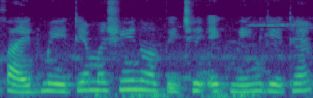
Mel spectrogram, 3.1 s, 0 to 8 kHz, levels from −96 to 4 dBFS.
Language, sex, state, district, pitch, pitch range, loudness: Hindi, female, Uttar Pradesh, Ghazipur, 230 Hz, 215-250 Hz, -29 LUFS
